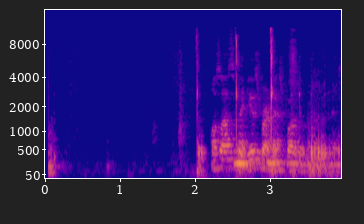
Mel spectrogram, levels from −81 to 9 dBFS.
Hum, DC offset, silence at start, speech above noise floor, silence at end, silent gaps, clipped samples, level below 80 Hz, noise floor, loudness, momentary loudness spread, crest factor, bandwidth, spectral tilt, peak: none; under 0.1%; 0.05 s; 46 dB; 0 s; none; under 0.1%; -54 dBFS; -73 dBFS; -28 LUFS; 14 LU; 28 dB; 11.5 kHz; -5 dB/octave; -2 dBFS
